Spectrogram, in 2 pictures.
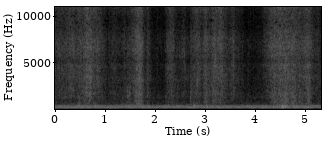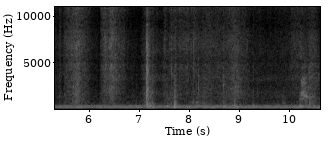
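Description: Thin plastic bag rustling faintly in short bursts as it is pulled off a flat-screen TV, with a couple of light taps a little past halfway, over a steady low hum.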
